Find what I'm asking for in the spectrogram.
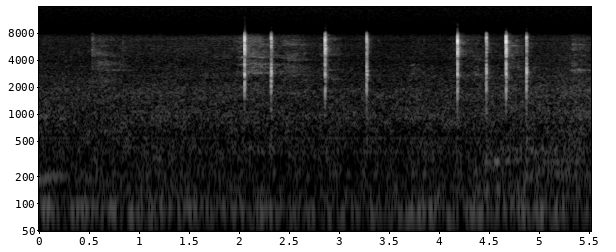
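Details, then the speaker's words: Honda CBX 250 motorcycle, battery tested normal, power reaching relay and starter motor, starter brushes recently replaced: only sharp irregular single clicks with no cranking; starter engages but won't turn and the bike won't start. "tá chegando o carro aqui na no motor de arranque mas quando você liga ela ela faz essa estrada"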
